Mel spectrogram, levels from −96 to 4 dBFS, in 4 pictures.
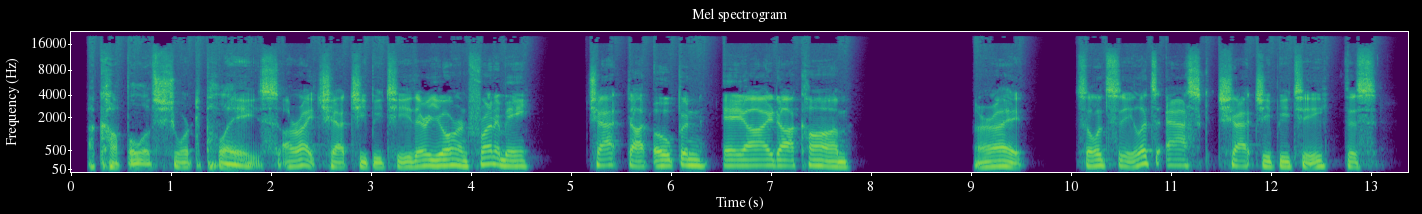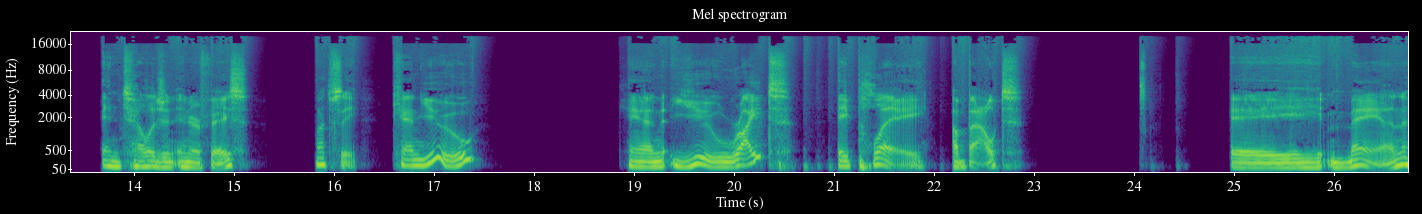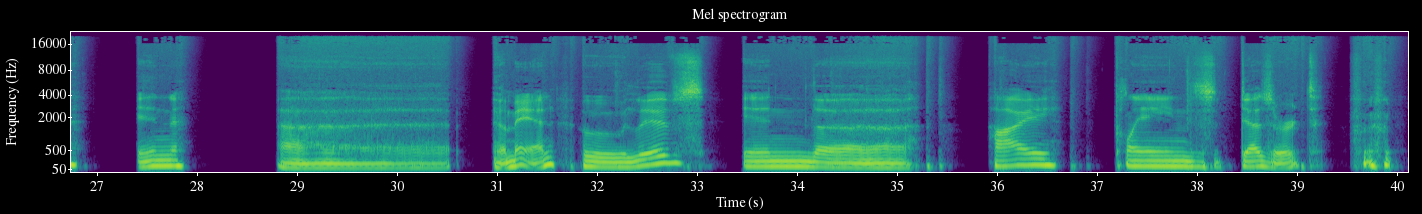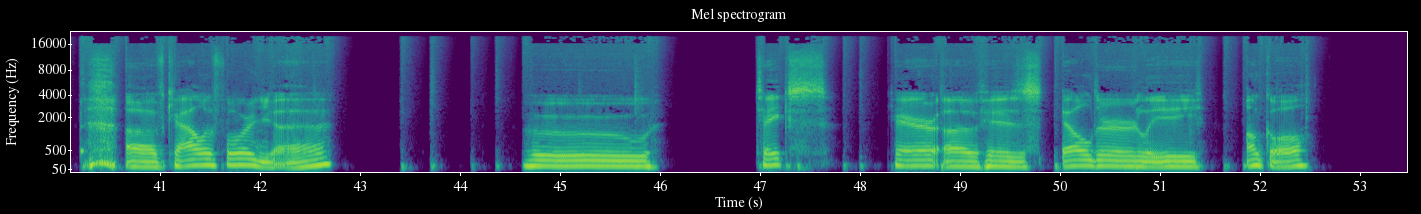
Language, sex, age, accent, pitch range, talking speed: English, male, 50-69, American, 105-125 Hz, 70 wpm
